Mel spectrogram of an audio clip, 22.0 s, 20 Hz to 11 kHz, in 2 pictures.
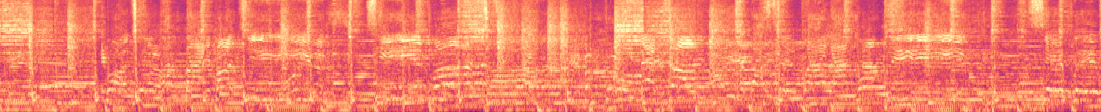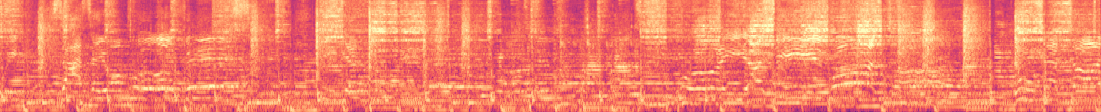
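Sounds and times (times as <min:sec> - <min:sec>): band playing upbeat music: 0:00.0 - 0:22.0
singing: 0:00.0 - 0:22.0
steady drum beat: 0:00.0 - 0:22.0.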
